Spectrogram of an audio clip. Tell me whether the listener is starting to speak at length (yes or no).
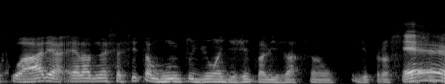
yes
